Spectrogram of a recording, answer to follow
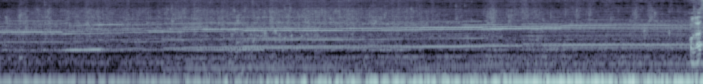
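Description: Hooker seawater pump for the boat's air-conditioning running under a low hum, its whine slowly rising in pitch and getting louder as it moves water through the system.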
